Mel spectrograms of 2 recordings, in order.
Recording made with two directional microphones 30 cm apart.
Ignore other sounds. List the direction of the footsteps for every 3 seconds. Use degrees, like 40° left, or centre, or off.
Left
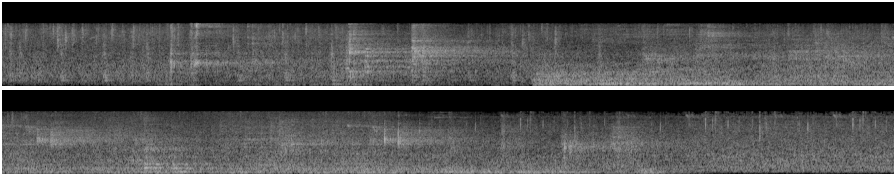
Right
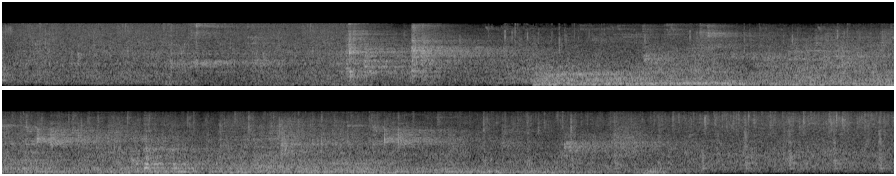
off, off, 60° right, 40° right, 20° left, 60° left.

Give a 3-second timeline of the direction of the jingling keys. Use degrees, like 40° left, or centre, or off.
30° left, centre, 10° right, centre, 20° left, off.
